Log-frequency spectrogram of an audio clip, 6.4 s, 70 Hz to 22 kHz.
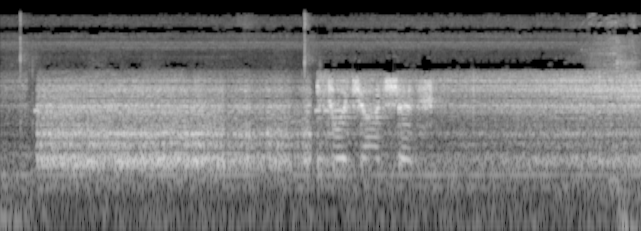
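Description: Kenwood TS-590 HF transceiver's speaker hissing with shortwave band noise after switching to the 15-metre band. The hiss cuts in abruptly just after a short click. About three seconds in there is another click, followed by a second of garbled single-sideband voices.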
